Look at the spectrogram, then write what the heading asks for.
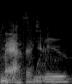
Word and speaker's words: Matthew: Do you think it's weird that Matthew has 2 T's in it? Nah, it's fine. I was thinking about that. I'm like, oh, that's weird. You don't like pronounce that other T at all. It's just Matthew.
